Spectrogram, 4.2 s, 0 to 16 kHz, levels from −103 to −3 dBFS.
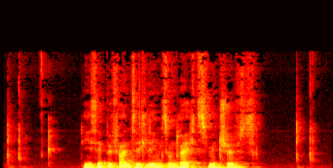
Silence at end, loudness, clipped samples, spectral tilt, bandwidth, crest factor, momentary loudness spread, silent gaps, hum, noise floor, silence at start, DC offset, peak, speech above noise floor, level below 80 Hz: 0.45 s; -22 LUFS; under 0.1%; -7 dB/octave; 11.5 kHz; 18 dB; 22 LU; none; none; -49 dBFS; 0.6 s; under 0.1%; -6 dBFS; 28 dB; -60 dBFS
